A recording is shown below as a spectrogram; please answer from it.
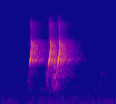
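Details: One quail phrase: a short high note, then two fast clipped syllables, a crisp three-part call that ends abruptly in silence.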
